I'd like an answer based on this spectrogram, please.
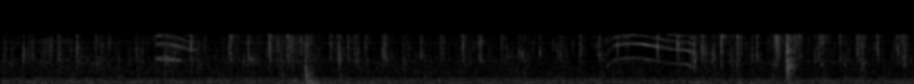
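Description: Kitten suckling at a milk bottle, rapid wet clicking of the tongue and lips on the nipple. Two kitten mews cut through it, a short one about two seconds in and a longer, rising-then-falling one around nine seconds. Two soft knocks sound near the middle and near the end.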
